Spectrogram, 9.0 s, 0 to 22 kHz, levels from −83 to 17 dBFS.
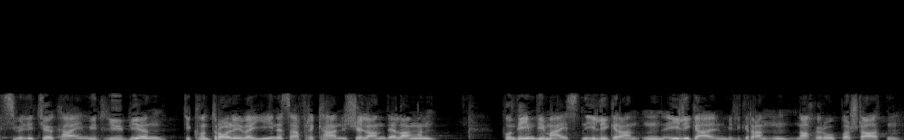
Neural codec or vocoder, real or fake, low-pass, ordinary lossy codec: none; real; 7.2 kHz; none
